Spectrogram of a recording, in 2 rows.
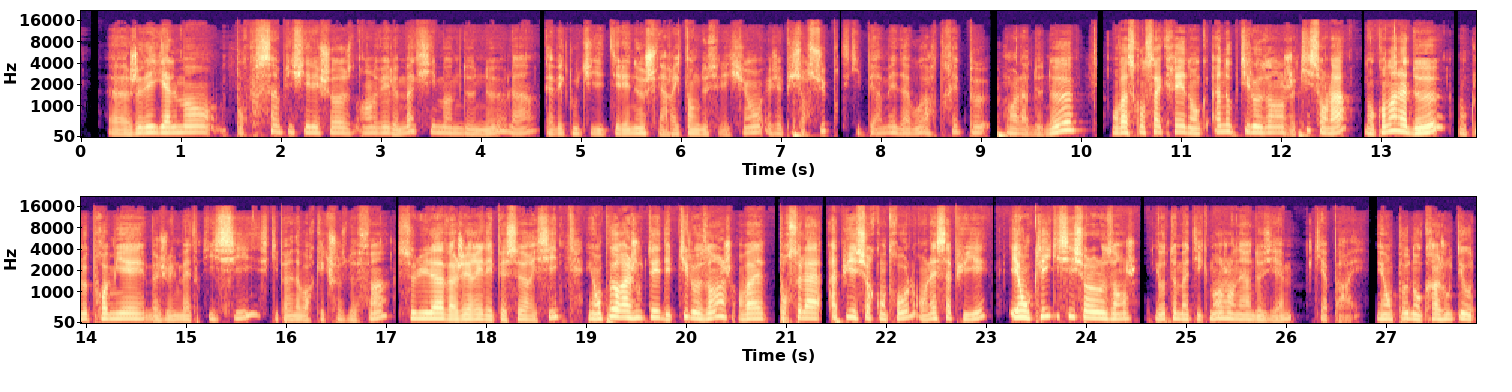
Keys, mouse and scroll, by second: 1.3 click, 7.7 click, 11.2 middle click, 12.6 middle click, 13.7-15.8 drag, 17.1 click, 24.3 ctrl+click, 25.0-26.8 drag.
